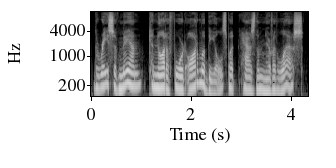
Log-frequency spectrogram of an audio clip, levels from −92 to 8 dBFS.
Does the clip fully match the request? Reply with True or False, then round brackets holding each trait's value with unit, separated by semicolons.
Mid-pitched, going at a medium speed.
True (175 Hz; 150 wpm)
